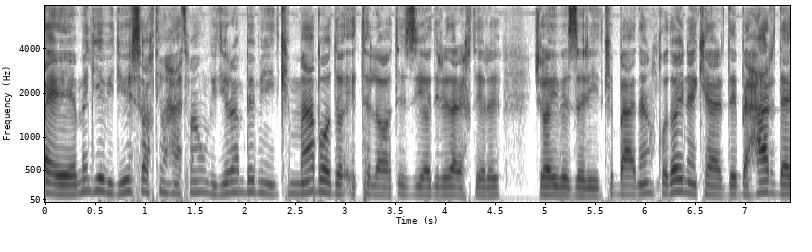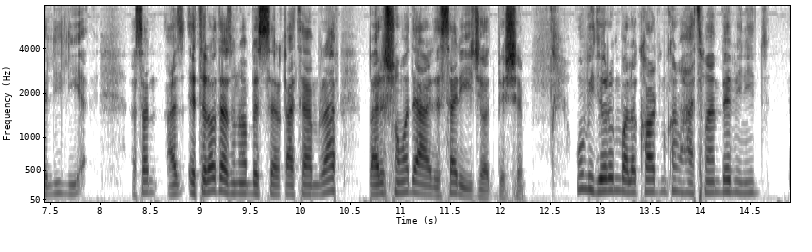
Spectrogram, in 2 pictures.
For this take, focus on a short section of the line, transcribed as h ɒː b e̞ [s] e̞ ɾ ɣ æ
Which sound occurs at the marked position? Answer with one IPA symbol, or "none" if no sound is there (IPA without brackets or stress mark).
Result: s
